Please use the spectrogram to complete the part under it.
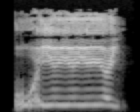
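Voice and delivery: high, squeezed yelp; strangled croak. A narrator's reading. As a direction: squeal it as if pinned by the throat. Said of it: "сдавленно прохрипел Кузя". (сдавленный высокий писк)

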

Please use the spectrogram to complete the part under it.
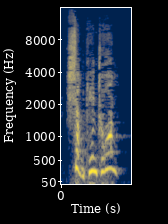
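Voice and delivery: high, urgent yell down a corridor; shouted order. A narrator's reading. Pursuer outside the blocked door directs the others, shouting. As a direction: shout a quick command to the others. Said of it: "他听到有人在喊".

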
